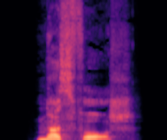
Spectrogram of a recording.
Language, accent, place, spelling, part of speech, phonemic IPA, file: German, Germany, Berlin, nassforsch, adjective, /ˈnasˌfɔʁʃ/, De-nassforsch.ogg
- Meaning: brash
